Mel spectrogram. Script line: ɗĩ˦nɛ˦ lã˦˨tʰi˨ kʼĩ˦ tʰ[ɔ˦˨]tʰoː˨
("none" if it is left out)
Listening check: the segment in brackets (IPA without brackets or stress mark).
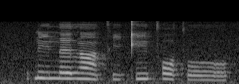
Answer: ɔ˦˨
